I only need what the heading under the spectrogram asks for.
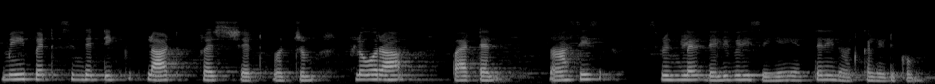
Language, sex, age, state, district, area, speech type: Tamil, female, 18-30, Tamil Nadu, Nagapattinam, rural, read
